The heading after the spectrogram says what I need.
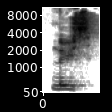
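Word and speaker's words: Mousse: about their name was you would think it would be spelt moose like the animal too yeah but it's not it's spelt moose like the dessert yes that makes no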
